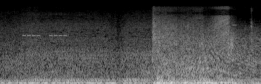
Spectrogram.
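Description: Energy weapons fire with buzzing zaps.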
